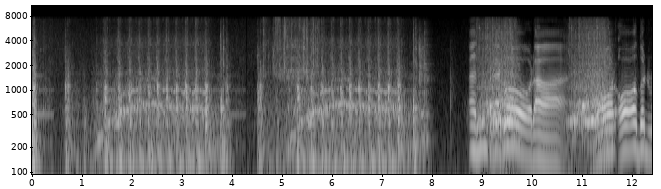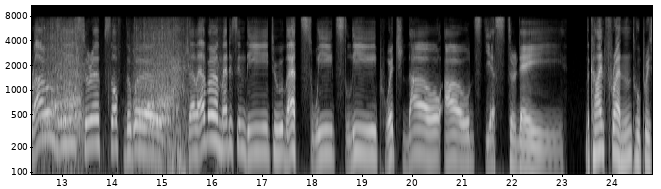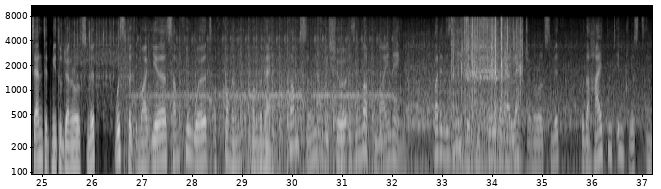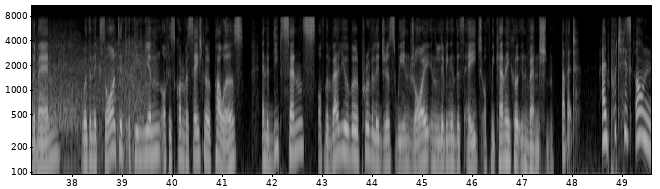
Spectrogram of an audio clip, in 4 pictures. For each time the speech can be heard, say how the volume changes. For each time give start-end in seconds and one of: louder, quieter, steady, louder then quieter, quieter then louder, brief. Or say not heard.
8.8-49.5 quieter.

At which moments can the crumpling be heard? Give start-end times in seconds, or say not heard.
4.6-5.9, 33.1-34.6.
